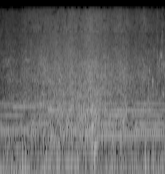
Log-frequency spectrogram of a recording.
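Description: Water poured from a small metal bowl into a large metal basin, a steady splashing rush that swells a little near the middle. The pouring is done to guide a blind camel to the water by its sound.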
